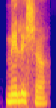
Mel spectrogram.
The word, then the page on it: militia: Indian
